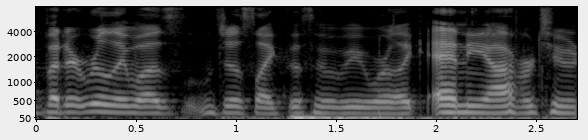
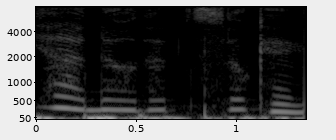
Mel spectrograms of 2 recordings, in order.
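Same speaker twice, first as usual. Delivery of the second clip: breathy whispered meek agreement; mock whisper; 7 semitones higher than usual. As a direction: whisper it like a pushover. Pundit meekly agreeing with guests.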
